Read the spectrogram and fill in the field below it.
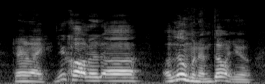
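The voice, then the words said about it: Bad British accent, sounds Russian. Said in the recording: “That was a horrible British accent, by the way. ... also, that sounds kind of Russian.”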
